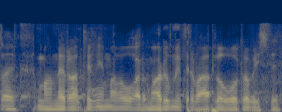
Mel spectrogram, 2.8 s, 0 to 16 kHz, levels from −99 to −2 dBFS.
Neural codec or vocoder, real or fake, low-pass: codec, 16 kHz, 2 kbps, X-Codec, HuBERT features, trained on balanced general audio; fake; 7.2 kHz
